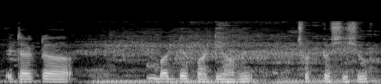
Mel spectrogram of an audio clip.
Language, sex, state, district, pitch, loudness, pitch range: Bengali, male, West Bengal, Alipurduar, 125 Hz, -18 LUFS, 115-130 Hz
